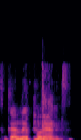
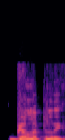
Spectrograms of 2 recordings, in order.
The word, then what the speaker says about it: Gallipoli: I might correct you on the pronunciation of the Italian port we were at. It's Gallipoli. – Gallipoli.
